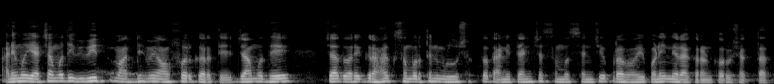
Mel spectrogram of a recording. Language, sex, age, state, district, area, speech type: Marathi, male, 30-45, Maharashtra, Ahmednagar, rural, spontaneous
